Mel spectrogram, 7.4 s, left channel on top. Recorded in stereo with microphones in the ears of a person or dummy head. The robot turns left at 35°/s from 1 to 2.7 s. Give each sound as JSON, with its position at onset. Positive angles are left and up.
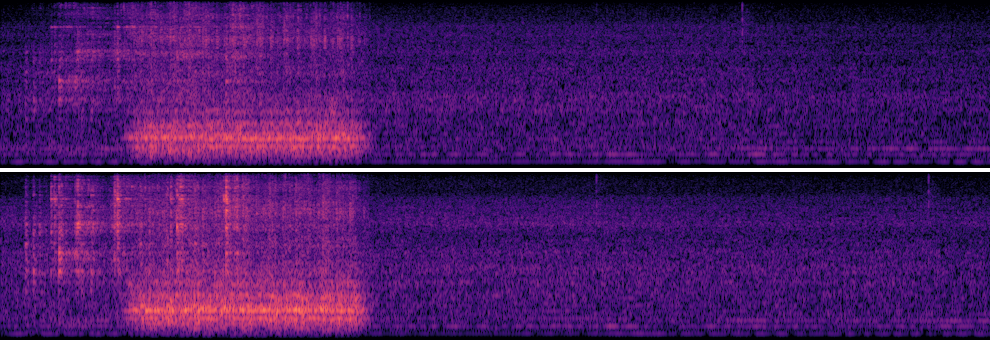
{"t": 0.2, "sound": "a dropped coin", "side_deg": -40, "distance_m": 1.9}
